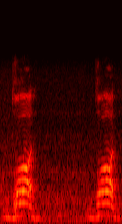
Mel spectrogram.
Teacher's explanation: زبان کی کروٹ اور اوپر کی ڈاڑوں کی جڑ، ابھی میں نے بتایا یہ کروٹ ہے، سائڈ ہے، یہ کروٹ ہے، ادھر کروٹ ادھر کروٹ، تو ان کروٹ کو اوپر کی ڈاڑوں پر لگانا ہے.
